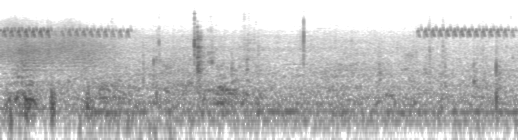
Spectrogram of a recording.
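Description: A small bird's high, fast trill of about ten notes a second, lasting about two seconds at the start and heard again near the end, over quiet outdoor background. A single sharp click about three seconds in.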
